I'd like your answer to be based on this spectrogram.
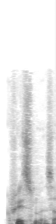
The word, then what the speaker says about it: Kiritimati: Und äh, es gibt zum Beispiel ein Atoll dort, das schreibt sich Kiritimati, wird aber eigentlich wie Christmas ausgesprochen.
